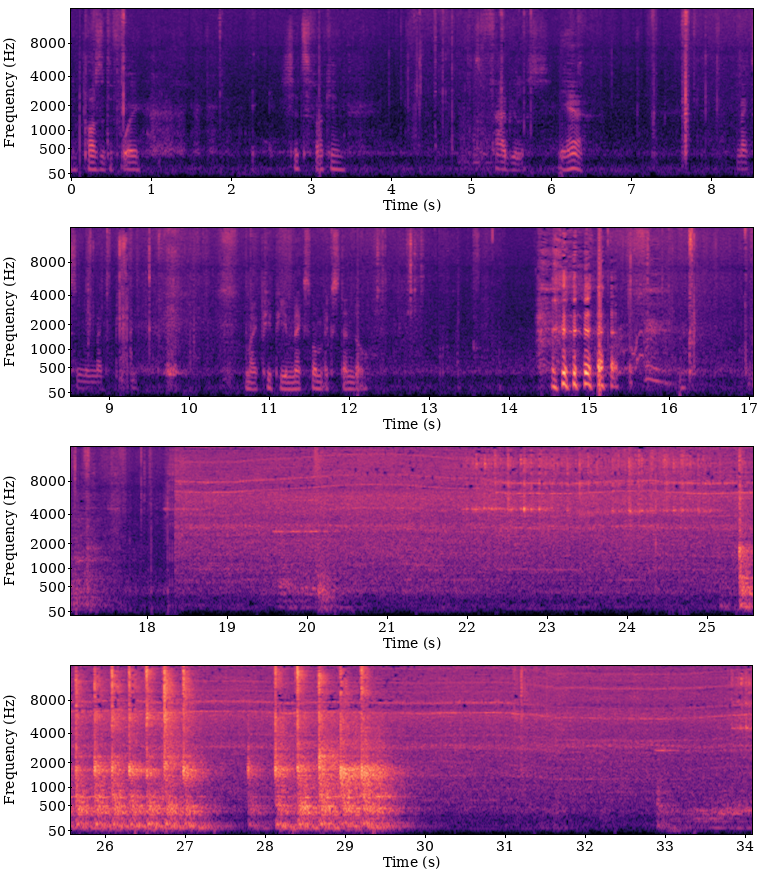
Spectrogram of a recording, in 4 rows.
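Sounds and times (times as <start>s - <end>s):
low workshop background: 0.0s - 34.0s
power tool rattling: 18.3s - 31.5s, 32.9s - 34.0s.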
